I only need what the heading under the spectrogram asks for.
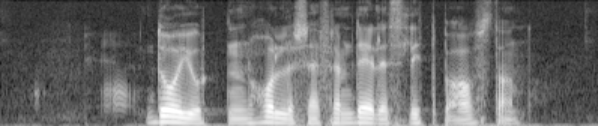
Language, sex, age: Norwegian, male, 33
